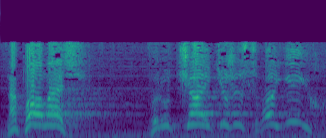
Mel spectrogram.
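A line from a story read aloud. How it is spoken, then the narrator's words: Shouted. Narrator (Russian): крикнул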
